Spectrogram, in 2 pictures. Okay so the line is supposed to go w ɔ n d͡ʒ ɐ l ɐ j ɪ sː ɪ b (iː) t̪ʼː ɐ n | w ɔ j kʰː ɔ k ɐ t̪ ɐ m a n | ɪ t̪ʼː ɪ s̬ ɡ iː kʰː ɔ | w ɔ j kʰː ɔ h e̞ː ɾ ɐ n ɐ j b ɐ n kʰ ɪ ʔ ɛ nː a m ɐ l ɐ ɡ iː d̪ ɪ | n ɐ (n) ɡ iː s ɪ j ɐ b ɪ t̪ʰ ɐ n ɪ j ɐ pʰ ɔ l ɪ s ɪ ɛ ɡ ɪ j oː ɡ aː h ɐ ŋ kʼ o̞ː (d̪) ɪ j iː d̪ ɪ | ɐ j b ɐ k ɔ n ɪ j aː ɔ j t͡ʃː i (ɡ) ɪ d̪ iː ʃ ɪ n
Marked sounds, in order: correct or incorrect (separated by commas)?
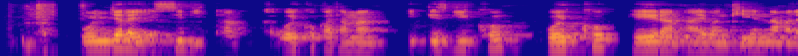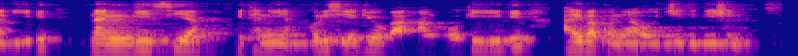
correct, incorrect, incorrect, correct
